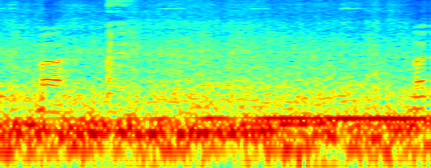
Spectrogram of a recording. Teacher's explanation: Ba itu keluarnya dari bibir atau syafatain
